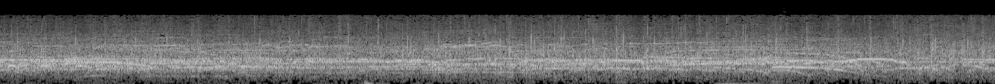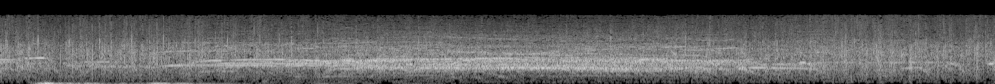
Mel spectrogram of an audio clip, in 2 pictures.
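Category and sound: crowd, audience applause and cheering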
